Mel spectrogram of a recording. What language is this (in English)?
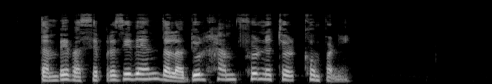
Catalan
